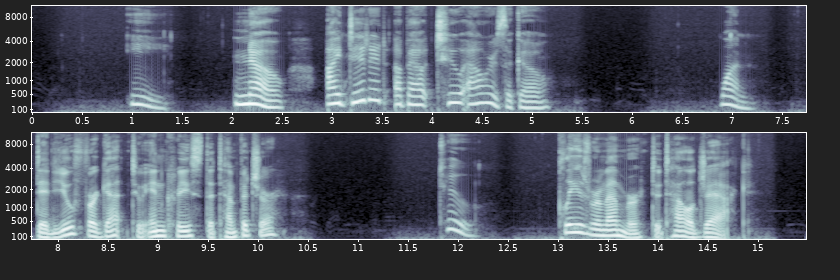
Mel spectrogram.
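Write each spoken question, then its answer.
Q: No, I did it about 2 hours ago.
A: 1: Did you forget to increase the temperature?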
